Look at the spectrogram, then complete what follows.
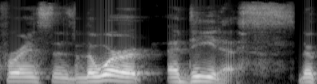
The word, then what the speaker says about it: Adidas: Like, for instance, the word Adidas. The correct pronunciation for that word is Adidas. And that's saying it with the pure vowel sound.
